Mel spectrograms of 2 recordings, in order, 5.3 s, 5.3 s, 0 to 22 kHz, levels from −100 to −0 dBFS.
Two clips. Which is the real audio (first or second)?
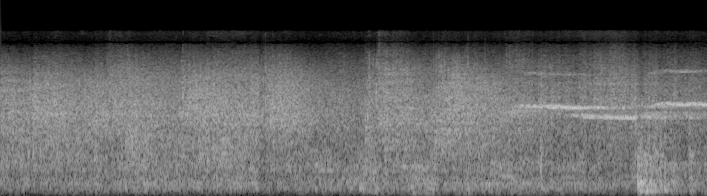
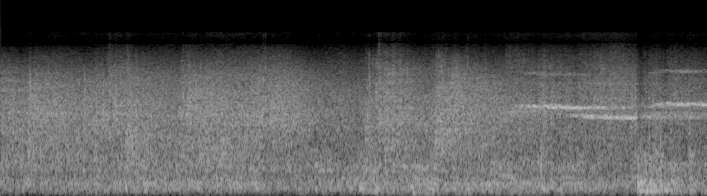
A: first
